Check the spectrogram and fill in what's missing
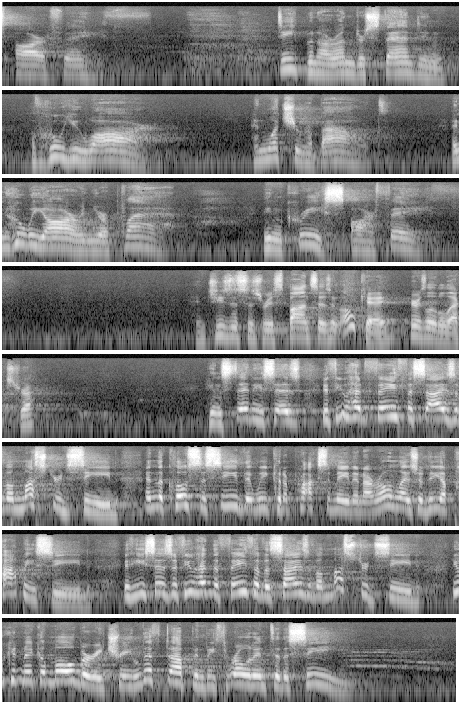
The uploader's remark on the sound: Recorded at St Sebastian Catholic Church on October 6, 2013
